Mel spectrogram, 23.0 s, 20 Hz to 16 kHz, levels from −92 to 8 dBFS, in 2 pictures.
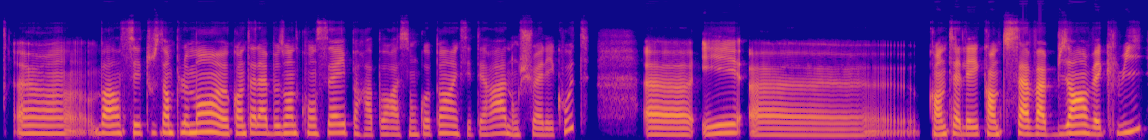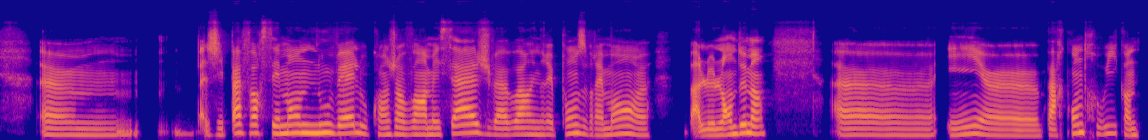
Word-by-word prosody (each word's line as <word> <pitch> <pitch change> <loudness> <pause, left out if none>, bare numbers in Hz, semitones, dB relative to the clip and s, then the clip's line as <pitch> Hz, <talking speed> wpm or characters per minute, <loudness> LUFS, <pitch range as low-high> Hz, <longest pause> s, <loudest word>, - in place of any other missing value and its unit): Heu, - - -2 0.7
bah, 215 -1 +4
c'est 215 -1 -2
tout 220 +2 -8
simplement, 225 +1 +3
heu, 195 - 0
quand 205 +1 -1
elle 210 - +2
a 205 - +3
besoin 200 +1 -1
de 215 - -3
conseils 220 +3 -2
par 195 -3 -10
rapport 165 +2 -6
à 170 - -3
son 175 +1 -9
copain 205 +2 -2
et 200 - -3
cetera. 180 +3 -3
Donc 165 -3 -7
je - - -3
suis 175 - -5
à 165 - -1
l'écoute. 260 - -7 0.6
Heu, 170 -1 +3
et 210 +4 +1
heu, 160 0 -4 0.4
quand 185 +3 +2
elle 180 -1 +3
est 180 +1 +3
quand 180 -1 +3
ça 190 -4 +6
va 180 -1 +5
bien 205 +5 +6
avec 180 0 +1
lui, 245 +10 -2 0.4
hem 160 -1 -4 0.4
bah, 200 -1 -7
j'ai 165 0 -1
pas 215 +6 +3
forcément 210 0 +1
de 220 - +5
nouvelles 215 -1 +3
ou 195 - -7
quand 170 -1 -5
j'envoie 175 -1 -1
un 170 - +5
message, 205 +6 +2
je 180 -2 -4
vais 170 - -2
avoir 175 +2 0
une 170 -1 -6
réponse 185 +5 -3
vraiment, 165 +2 -1
heu 160 - -9 0.4
bah, - - +4
le 155 +1 0
lendemain. 190 +5 +4 0.7
Heu 160 -1 -3
et 180 +3 -2
heu 150 -2 -1
par 155 -1 0
contre, 210 -2 -2
oui, 200 +3 -7
quand 160 -4 -3
180 Hz, 170 wpm, -22 LUFS, 165-210 Hz, 0.7 s, ça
